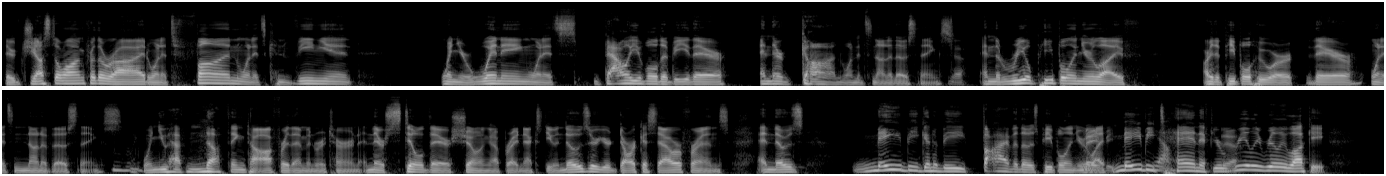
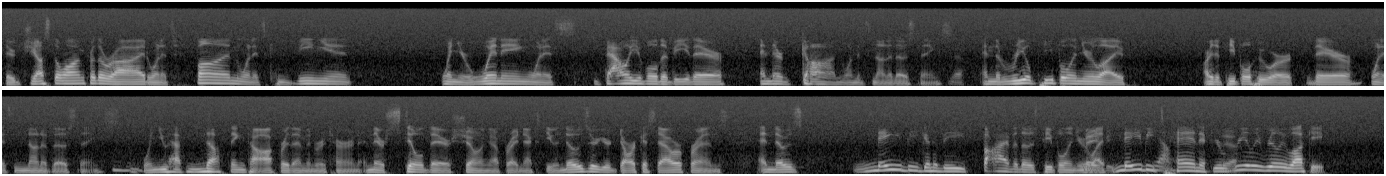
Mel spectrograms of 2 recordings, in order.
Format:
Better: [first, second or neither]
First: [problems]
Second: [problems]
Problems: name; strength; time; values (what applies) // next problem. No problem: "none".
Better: first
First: none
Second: hiss; loud; throughout; 4 dB below the speech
